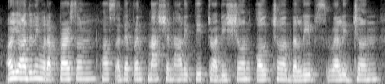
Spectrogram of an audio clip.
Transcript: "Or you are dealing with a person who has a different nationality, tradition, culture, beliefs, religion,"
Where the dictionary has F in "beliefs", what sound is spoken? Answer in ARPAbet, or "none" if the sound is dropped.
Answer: P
